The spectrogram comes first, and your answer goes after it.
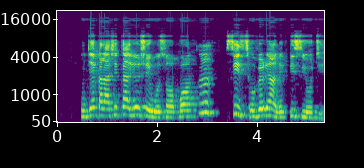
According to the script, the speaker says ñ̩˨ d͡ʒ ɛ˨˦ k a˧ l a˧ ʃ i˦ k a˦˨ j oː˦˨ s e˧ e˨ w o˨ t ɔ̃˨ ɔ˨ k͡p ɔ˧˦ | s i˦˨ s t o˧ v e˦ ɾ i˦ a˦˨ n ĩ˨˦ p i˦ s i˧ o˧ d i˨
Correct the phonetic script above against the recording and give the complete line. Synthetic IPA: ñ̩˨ d͡ʒ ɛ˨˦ k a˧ l a˧ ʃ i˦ k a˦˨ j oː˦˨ ʃ e˧ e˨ w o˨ s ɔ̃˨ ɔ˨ k͡p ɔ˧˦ | s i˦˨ s t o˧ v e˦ ɾ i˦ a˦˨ n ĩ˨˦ p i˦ s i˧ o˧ d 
